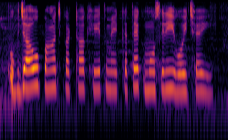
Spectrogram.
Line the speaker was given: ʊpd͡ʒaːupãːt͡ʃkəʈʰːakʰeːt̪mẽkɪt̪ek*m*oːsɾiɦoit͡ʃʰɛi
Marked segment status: correct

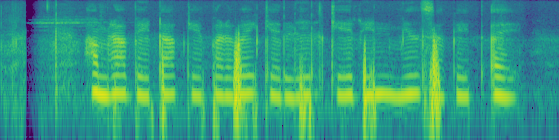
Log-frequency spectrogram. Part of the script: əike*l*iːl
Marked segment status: correct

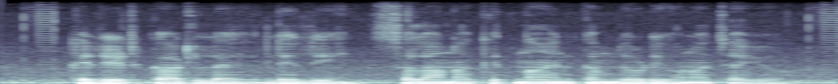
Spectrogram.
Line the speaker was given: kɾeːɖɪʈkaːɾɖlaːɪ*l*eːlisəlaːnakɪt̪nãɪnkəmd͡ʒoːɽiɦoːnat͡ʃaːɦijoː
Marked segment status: correct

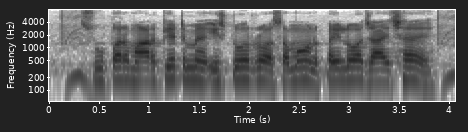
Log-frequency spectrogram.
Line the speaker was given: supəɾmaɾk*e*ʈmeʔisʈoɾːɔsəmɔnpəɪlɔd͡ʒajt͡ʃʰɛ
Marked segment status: correct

